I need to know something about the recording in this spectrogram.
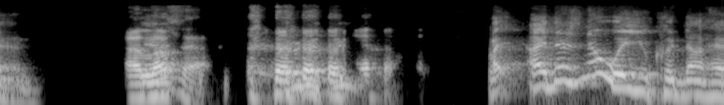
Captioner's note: laughs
